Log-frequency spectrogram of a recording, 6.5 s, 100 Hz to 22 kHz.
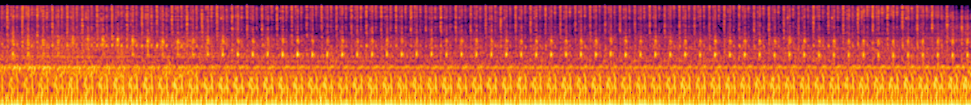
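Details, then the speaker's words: GM 5.3 V8 Silverado at cold idle, noise heard only after sitting: sharp, even ticking about three per second. Exhaust manifold leak, with carbon traces and a broken rear manifold bolt, not lifters. "and there you go that's an exhaust link that noise see all the carbon there that back bolt is broken so that's a relatively common issue"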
